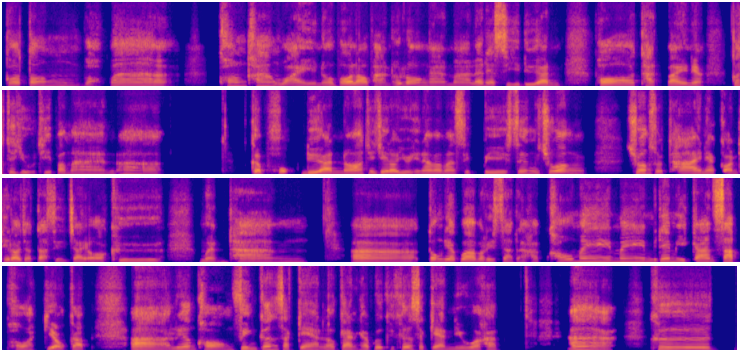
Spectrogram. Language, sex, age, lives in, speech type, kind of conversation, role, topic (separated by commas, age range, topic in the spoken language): Thai, male, 25-29, Thailand, conversation, podcast, guest, เวลาเลือกงาน คุณให้ความสำคัญกับความมั่นคงระยะยาวหรือเงินเดือนตอนนี้มากกว่ากัน?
